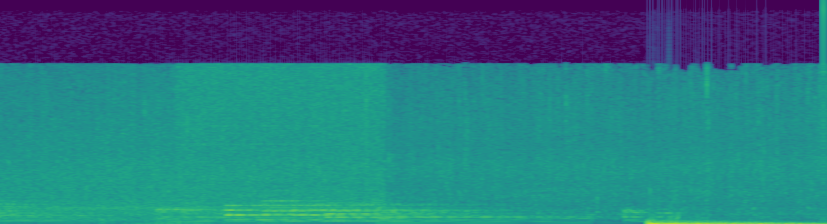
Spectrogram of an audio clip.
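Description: Soft, slow film-score music with held notes, then, about six and a half seconds in, a sudden loud rush of water noise, heavy in the low end, that swamps the music.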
